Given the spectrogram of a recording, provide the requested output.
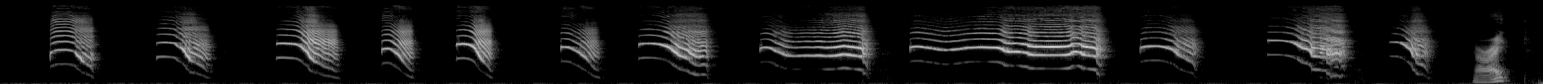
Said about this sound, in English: But you can hear that. This is the thing about a uh, bite and blow style call like the cowgirl. It, it, they all they all have that inherent, almost like bird like uh, quality.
